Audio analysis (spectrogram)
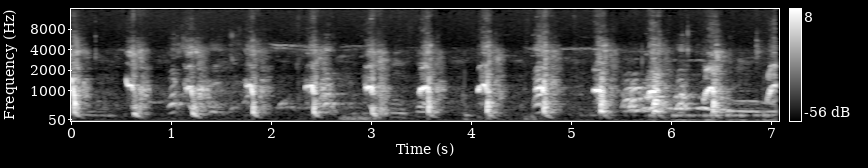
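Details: German Shepherd in protection training giving a run of rhythmic barks, nearly two per second, some slightly higher and yelping, with little else audible.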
